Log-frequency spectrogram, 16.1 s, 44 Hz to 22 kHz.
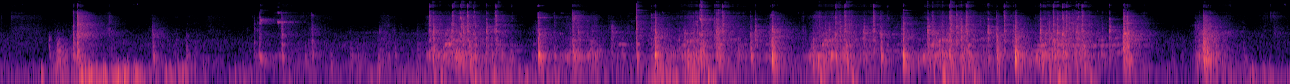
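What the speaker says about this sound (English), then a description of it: "I'm gonna pull the rope, and let's just see what happens." A 16-year-old 22-inch Toro Recycler Personal Pace lawn mower has its starter rope pulled repeatedly, each pull a close, rough zipping rattle of the recoil starter, with the engine not catching.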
